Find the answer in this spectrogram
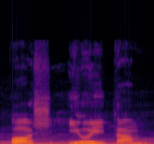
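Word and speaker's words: পশ্যতাম্: একটু উচ্চারণ গুলো দেখি প্রথম শব্দের উচ্চারণ হচ্ছে পশইতাম আমরা জানি অন্তর্জ থাকলে ইয় হয় এজন্য আমরা এখানে উচ্চারণ করব পশইতাম পান্ডু পুত্রানাম এখানে আবার আকার আছে বা আ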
